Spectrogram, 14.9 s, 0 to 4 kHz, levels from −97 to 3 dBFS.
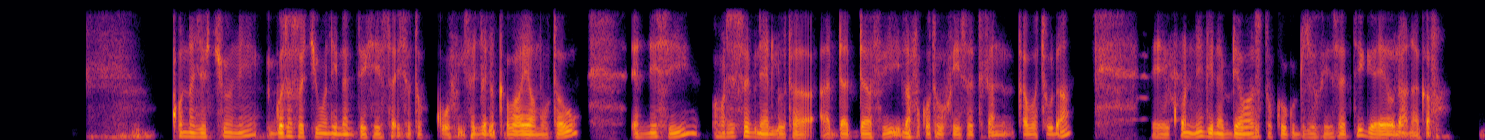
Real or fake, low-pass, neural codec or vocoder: fake; 3.6 kHz; autoencoder, 48 kHz, 32 numbers a frame, DAC-VAE, trained on Japanese speech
